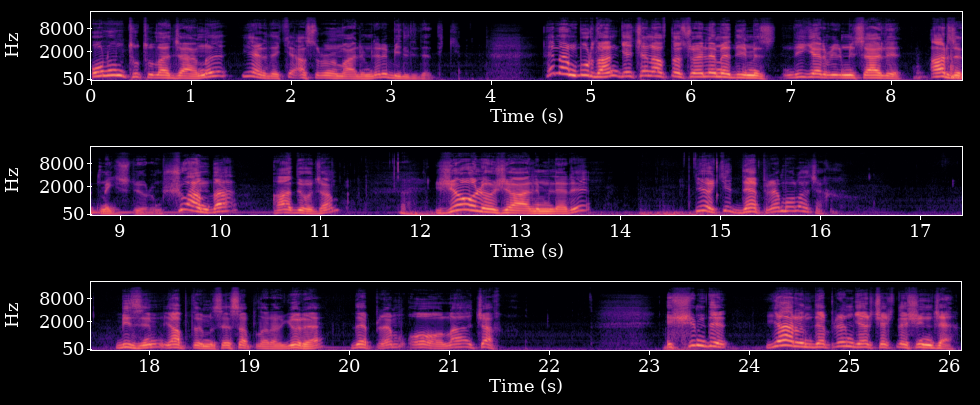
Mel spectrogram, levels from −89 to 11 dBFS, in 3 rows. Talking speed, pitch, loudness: 90 wpm, 150 Hz, -19 LUFS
